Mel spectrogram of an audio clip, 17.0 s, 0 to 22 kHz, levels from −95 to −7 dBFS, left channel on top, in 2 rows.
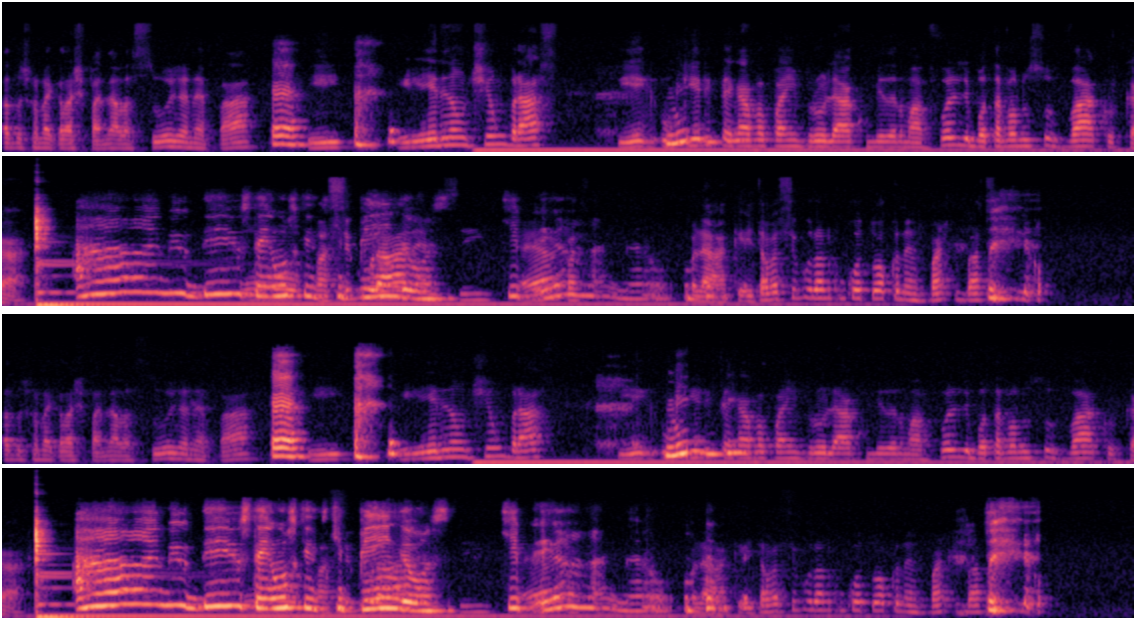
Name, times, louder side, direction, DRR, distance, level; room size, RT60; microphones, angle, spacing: voice 1, 0.0-1.9 2.3-2.5 3.0-4.1 4.6-8.7 10.3-12.8 13.7-16.3, left 5 dB, 90° left, 0.6 m, -41 dB
voice 2, 2.0-2.3 2.6-3.0 4.5-4.6 5.0-5.6 9.0-11.8 12.2-13.9 15.9-16.3, right 7 dB, 80° right, 0.3 m, -30 dB
Hammer, 3.5-15.2, right 3 dB, 25° right, 0.7 m, -39 dB
8.9 x 4.3 x 3.3 m
head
